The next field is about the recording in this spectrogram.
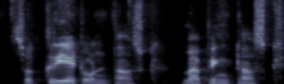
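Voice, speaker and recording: A male software instructor talks through a live on-screen demonstration. His voice sits at a middle pitch in a dry recording with no room sound. He often stops to check that learners follow. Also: animated, measured pace, dry recording. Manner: checks in often with short tag questions.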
